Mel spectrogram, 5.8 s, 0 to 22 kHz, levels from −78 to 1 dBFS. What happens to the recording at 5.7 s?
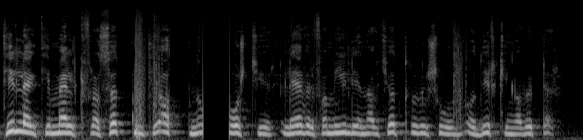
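At 5.7 s the speech continues intact, with no dropout, click, distortion or other fault at that point.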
